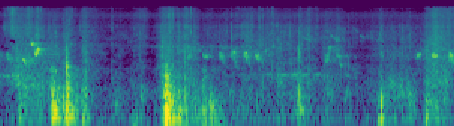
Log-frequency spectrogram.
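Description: Near silence with a distant bird calling in short, high notes, a quick run of them about three seconds in. A soft thump comes about two seconds in.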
